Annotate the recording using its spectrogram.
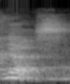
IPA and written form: nɜːs (nurse)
